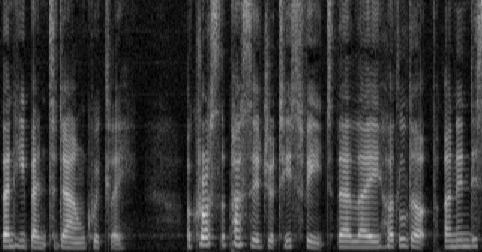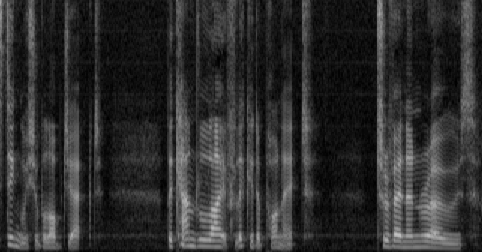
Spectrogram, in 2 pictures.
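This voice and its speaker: A woman reading scripted audiobook narration in a measured, deliberate way, as for a Victorian ghost story. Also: on the low side, creaky.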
